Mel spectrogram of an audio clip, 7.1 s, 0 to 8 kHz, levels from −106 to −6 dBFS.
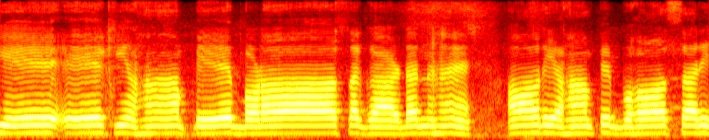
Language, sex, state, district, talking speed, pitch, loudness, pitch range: Hindi, male, Chandigarh, Chandigarh, 125 wpm, 155 Hz, -14 LUFS, 150-160 Hz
